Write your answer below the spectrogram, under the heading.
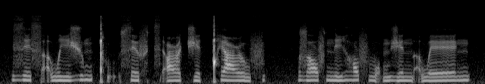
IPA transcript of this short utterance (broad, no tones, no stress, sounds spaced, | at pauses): z i s a̰ w i ʒ u ŋ ǃʰ ṵ s ɪː f t͡s ḛ ʕ ʊ t͡ʃ ɪ ǃʰ e ʕ u f | z ɔː f n i ɦ ɔ f β ɔ̰ ŋ ʒ ɪ n a̰ w eː ŋ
